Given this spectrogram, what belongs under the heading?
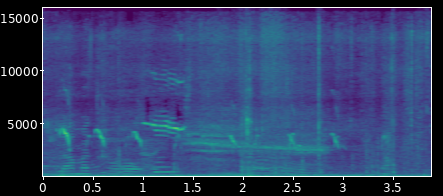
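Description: Chickens clucking at a local market near Boracay in the Philippines, a steady run of short bird calls among crowd noise and a faint voice.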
